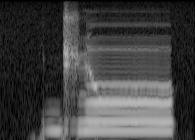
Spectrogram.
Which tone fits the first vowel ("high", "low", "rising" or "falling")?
low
